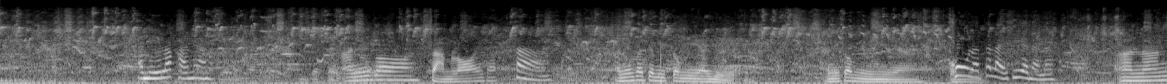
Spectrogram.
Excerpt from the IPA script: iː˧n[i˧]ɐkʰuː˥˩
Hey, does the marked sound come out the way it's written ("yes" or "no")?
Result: yes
